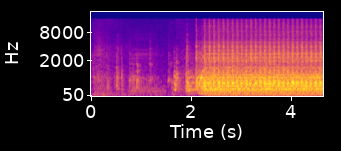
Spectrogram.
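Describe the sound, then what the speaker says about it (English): A sewing machine chain stitches the center seam of a kids' fabric face mask, starting after a few soft handling noises and then running in a fast, steady, close mechanical rattle of needle strokes. "I'm going to chain stitch this as well with the rest of my center seam. So I'll just grab my next piece, get everything lined up and feed it under and sew."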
